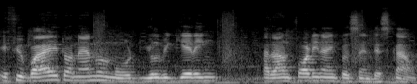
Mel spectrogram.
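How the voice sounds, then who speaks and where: Someone with an Indian accent speaks at a fairly quick pace as music plays in the background. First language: Hindi. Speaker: software reviewer, online marketing channel host. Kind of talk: tutorial, software review and demo.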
